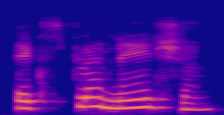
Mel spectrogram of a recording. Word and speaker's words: explanation: the correct answer is the stret uh is on the on the on the third uh syllable explanation notice that the stress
